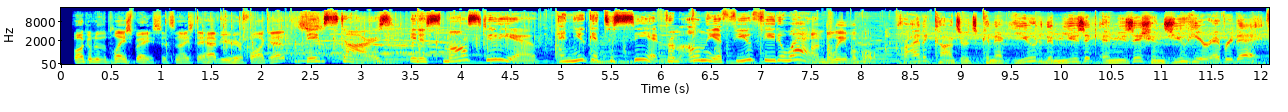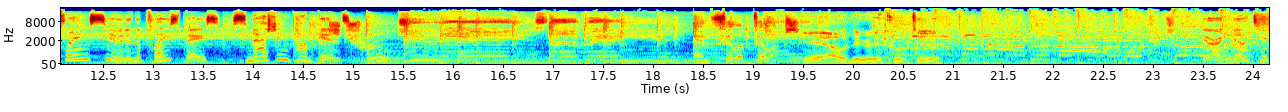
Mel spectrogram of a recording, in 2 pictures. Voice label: Promo; KFOG; PlaySpace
